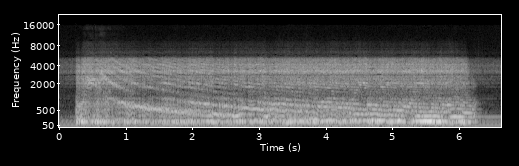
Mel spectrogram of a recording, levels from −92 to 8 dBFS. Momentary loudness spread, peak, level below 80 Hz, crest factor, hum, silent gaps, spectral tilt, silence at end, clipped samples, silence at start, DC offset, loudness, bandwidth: 5 LU; -2 dBFS; -40 dBFS; 16 dB; none; none; -7 dB/octave; 0 s; under 0.1%; 0 s; under 0.1%; -17 LUFS; 7.4 kHz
